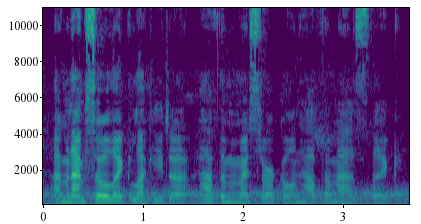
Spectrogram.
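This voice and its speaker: Someone with a German accent talks at a very fast pace, with noticeable background noise and audible room echo. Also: woman. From Berlin, Germany. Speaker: singer and electronic music producer. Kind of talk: interview. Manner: casual, many fillers.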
